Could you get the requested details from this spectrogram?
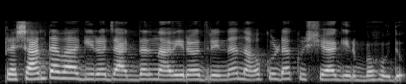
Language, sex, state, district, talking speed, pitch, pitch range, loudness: Kannada, female, Karnataka, Shimoga, 120 wpm, 230 Hz, 220-250 Hz, -17 LUFS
